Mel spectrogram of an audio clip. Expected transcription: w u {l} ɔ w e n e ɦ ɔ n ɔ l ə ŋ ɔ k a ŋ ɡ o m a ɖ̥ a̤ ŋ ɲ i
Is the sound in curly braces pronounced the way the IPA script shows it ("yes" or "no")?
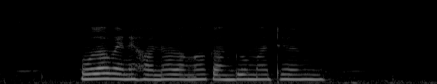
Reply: yes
